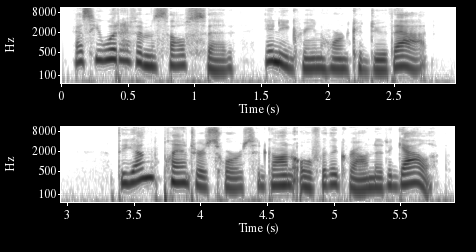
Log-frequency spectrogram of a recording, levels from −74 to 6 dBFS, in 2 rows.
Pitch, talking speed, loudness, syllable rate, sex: 190 Hz, 235 wpm, -18 LUFS, 6.1 syllables/s, female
